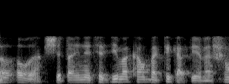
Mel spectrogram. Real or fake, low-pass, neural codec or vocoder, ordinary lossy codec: fake; 3.6 kHz; codec, 16 kHz, 1.1 kbps, Voila-Tokenizer; AAC, 32 kbps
